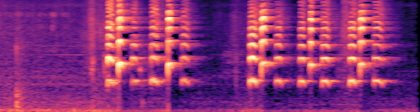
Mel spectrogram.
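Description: Squeaky plush toy squeezed by hand in two runs of quick, high squeaks, the first about a second in and the second, longer run from about two and a half seconds in.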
